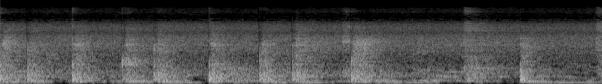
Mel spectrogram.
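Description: Steel cleaver chopping through chicken onto a wooden tree-stump butcher's block: sharp chops about every half second, with a short pause around four seconds in. A steady low hum runs underneath.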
